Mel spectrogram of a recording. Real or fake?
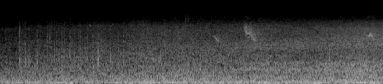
real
